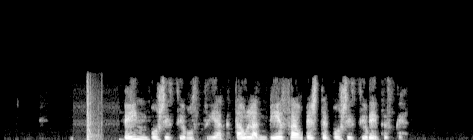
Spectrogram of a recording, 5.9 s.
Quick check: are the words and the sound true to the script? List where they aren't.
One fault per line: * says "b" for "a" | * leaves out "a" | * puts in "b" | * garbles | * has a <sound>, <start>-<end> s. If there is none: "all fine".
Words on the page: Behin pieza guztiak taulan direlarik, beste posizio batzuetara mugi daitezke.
* has a thud, 1.1-1.3 s
* says "posizio" for "pieza"
* says "pieza" for "direlarik"
* leaves out "batzuetara mugi"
